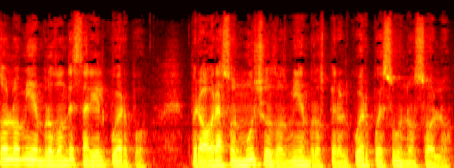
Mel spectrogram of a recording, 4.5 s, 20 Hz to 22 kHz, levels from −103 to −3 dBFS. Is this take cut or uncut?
uncut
